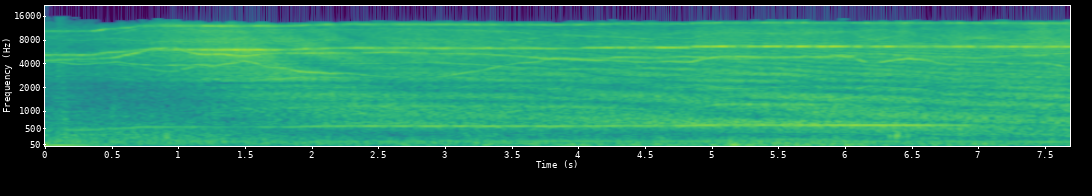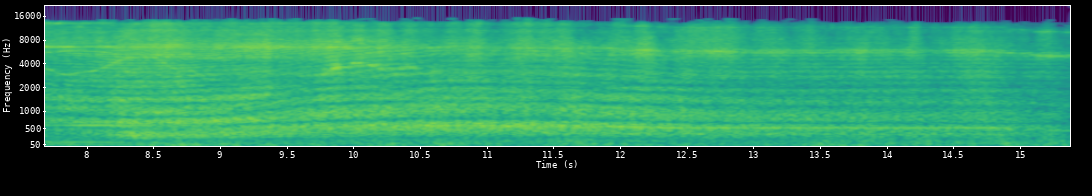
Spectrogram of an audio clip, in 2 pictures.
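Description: Electric ducted fans of a radio-controlled VTOL jet model running with a steady high whine as the model takes off and flies. The sound shifts and sweeps as the model passes, about halfway through.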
